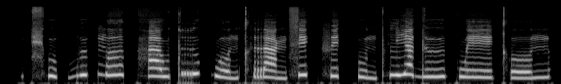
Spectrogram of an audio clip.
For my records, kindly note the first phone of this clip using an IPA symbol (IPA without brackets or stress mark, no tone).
t͡ɕʰ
